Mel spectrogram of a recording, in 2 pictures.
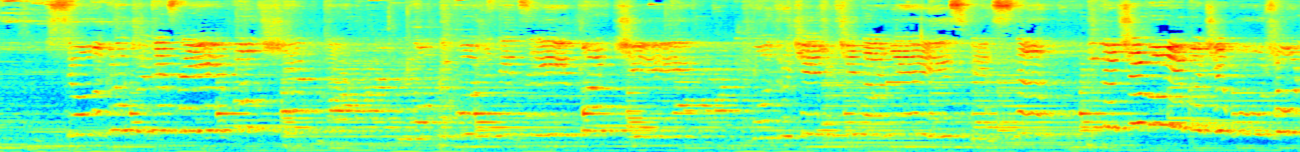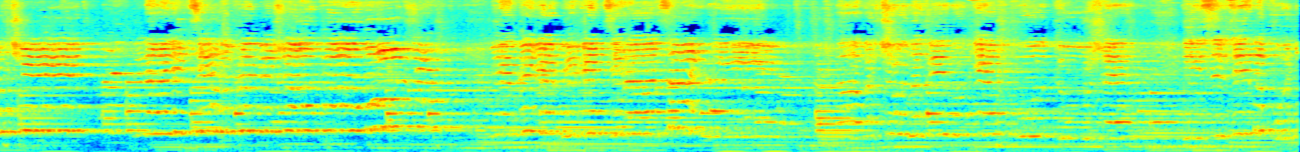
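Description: Young girls singing a song into microphones over instrumental accompaniment with a steady bass and beat, the voices passed from one singer to another.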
